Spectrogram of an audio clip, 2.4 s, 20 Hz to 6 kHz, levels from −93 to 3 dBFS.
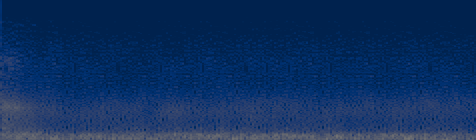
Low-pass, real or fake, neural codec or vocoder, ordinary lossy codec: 5.4 kHz; fake; codec, 24 kHz, 0.9 kbps, WavTokenizer, large speech release; none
